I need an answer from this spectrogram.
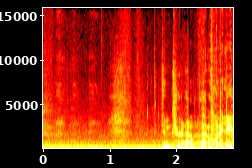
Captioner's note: laughter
